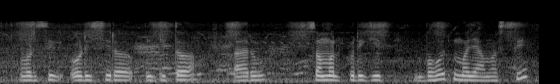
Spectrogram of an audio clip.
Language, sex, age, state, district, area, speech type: Odia, female, 45-60, Odisha, Balangir, urban, spontaneous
